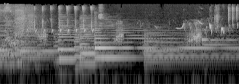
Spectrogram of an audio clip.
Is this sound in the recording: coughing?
no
